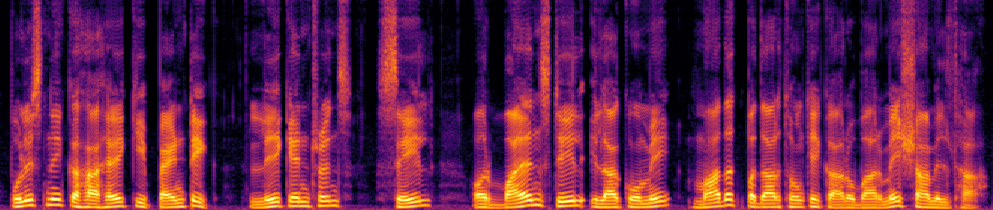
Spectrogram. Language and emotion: Hindi, neutral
